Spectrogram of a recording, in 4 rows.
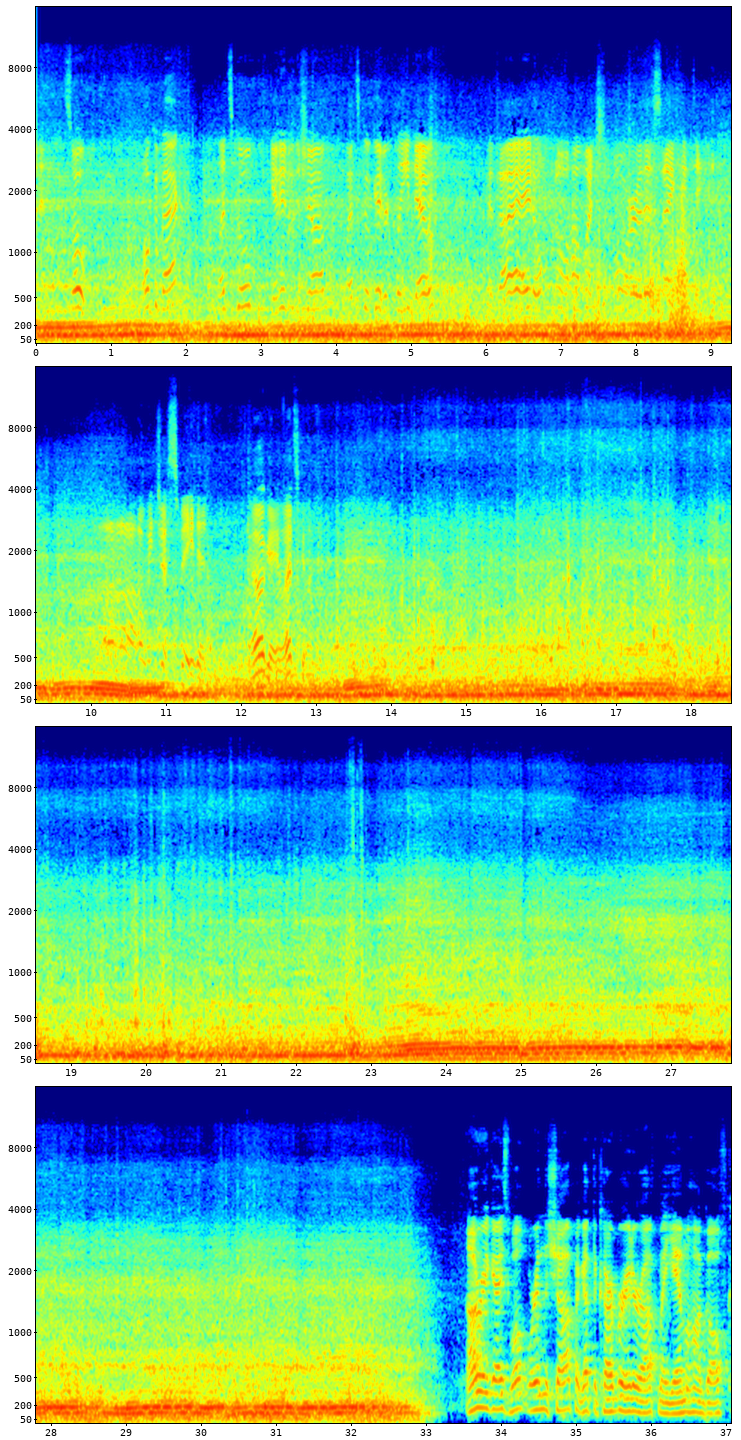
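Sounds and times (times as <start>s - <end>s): golf cart engine running: 0.0s - 33.2s.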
